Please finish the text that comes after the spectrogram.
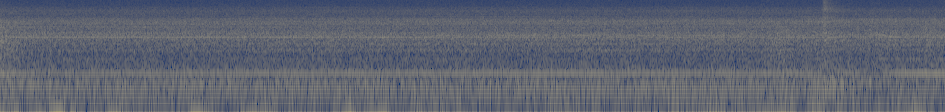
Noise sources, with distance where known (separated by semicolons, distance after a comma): large-sounding engine; engine of unclear size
